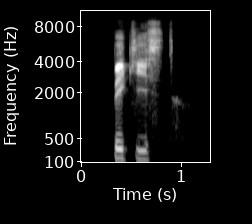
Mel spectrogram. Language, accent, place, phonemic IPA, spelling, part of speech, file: French, France, Lyon, /pe.kist/, péquiste, noun / adjective, LL-Q150 (fra)-péquiste.wav
- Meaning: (noun) a member or supporter of the Parti Québécois; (adjective) of the Parti Québécois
